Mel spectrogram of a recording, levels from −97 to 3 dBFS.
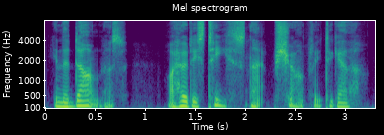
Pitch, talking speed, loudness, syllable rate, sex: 150 Hz, 180 wpm, -21 LUFS, 5.3 syllables/s, male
